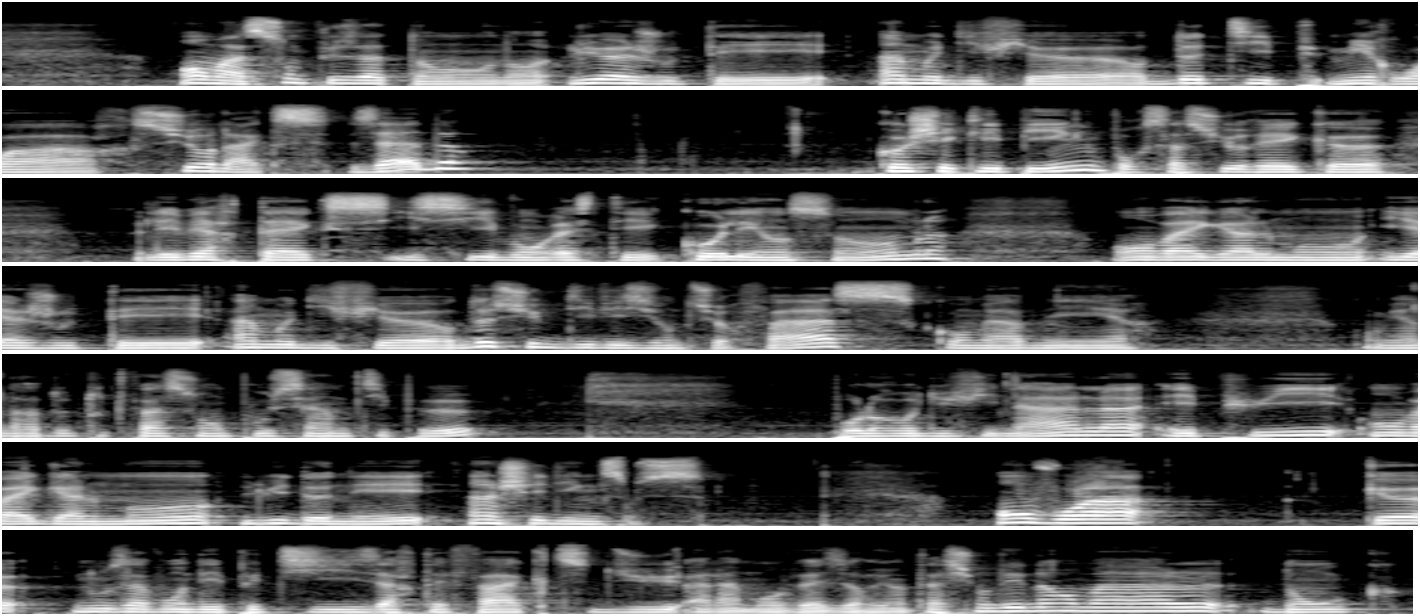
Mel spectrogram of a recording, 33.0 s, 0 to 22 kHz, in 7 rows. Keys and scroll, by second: 8.9 Tab, 11.4 Tab, 28.5 Tab.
